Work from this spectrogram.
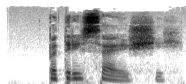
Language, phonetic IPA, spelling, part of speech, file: Russian, [pətrʲɪˈsajʉɕːɪj], потрясающий, verb / adjective, Ru-потрясающий.ogg
- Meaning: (verb) present active imperfective participle of потряса́ть (potrjasátʹ); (adjective) awesome, stunning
